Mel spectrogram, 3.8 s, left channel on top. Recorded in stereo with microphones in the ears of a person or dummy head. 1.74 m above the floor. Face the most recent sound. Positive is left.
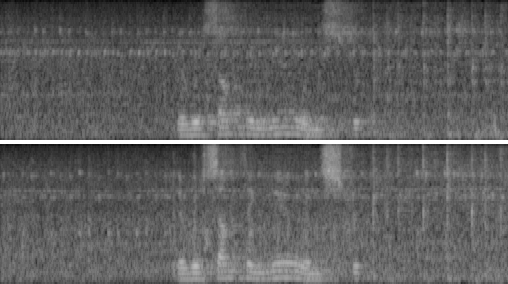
turn(degrees=-60)  # may be behind; listen again after turning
